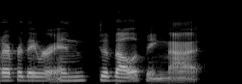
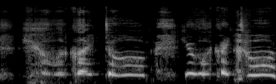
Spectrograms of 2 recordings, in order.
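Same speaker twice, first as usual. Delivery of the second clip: put-on play-acted high whisper through helpless wheezy laughter. Retelling a woman laughing hard at a man, imitating a wheezing laugh-whisper. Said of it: "like you're laughing so hard, you like you're whispering".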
